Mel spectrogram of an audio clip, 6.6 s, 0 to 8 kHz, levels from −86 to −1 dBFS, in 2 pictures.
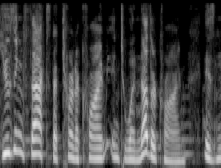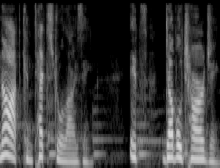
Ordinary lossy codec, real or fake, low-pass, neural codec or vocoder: MP3, 64 kbps; fake; 7.2 kHz; codec, 16 kHz, 16 kbps, FreqCodec, larger model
